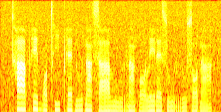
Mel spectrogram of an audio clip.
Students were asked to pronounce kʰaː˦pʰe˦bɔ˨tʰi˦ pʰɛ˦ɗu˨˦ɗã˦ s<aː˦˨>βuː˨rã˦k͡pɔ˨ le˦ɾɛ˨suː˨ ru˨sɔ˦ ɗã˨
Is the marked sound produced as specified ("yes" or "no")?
no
